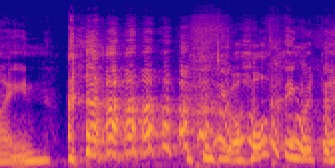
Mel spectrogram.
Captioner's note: women laughing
